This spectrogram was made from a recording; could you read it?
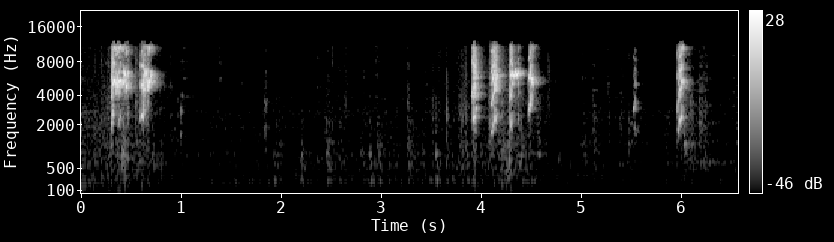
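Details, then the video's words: Rosy-faced lovebird, kept as a pet, calling with loud shrill chirps: a quick double at the start, a rapid run of four harsh notes midway, then a single sharp chirp. "Lovebird Chirping Sounds"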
